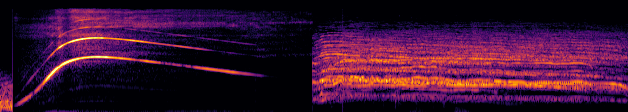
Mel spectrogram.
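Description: Cartoon logo sound effects: a whistling tone swoops up in the first second, then slides slowly down. About three seconds in, a group of children cheering starts and holds steady to the end.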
